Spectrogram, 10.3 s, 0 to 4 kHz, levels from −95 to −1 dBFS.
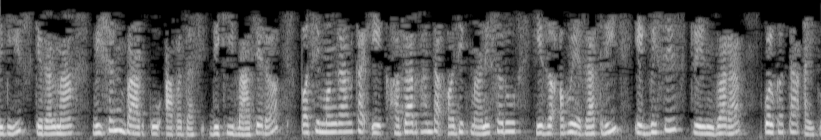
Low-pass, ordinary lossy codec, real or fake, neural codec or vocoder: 3.6 kHz; MP3, 16 kbps; real; none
